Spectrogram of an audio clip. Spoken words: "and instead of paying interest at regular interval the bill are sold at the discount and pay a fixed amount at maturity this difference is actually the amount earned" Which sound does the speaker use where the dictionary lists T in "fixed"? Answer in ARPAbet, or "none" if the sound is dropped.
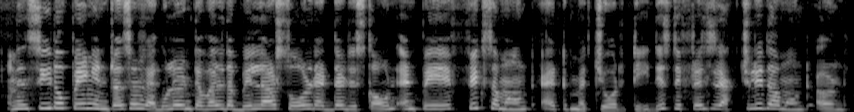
none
